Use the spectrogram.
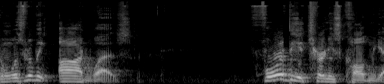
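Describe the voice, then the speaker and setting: A man with a fairly high pitch, vocal fry, lively intonation, and a fairly quick pace. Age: 60s. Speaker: attorney and business founder. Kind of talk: interview.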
